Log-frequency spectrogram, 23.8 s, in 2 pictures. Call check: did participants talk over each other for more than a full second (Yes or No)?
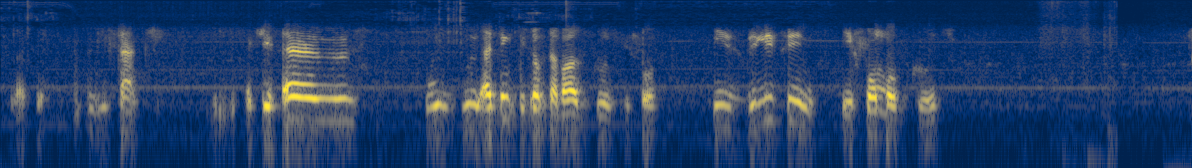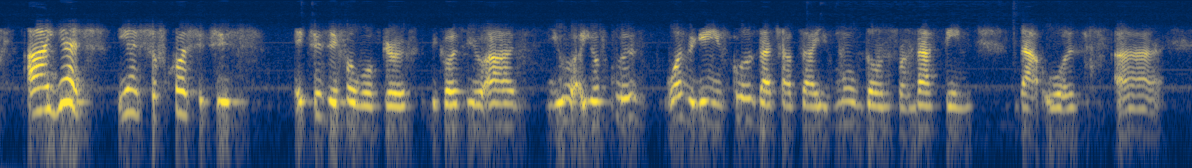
No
